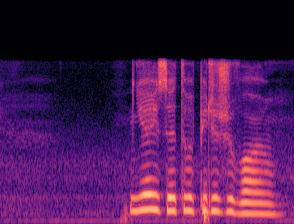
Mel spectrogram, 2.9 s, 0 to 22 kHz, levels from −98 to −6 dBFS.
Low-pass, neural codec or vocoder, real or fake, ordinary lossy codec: 7.2 kHz; none; real; none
